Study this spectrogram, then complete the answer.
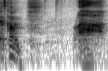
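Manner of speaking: usual speaking voice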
